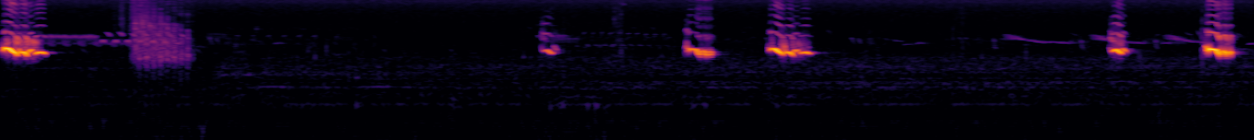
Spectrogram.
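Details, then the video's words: Mountain Bluebird in a natural setting gives scattered short chirped notes and brief warbles, with long silent gaps between them and a faint raspy note early on. "Soothing Mountain Bluebird Songs"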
